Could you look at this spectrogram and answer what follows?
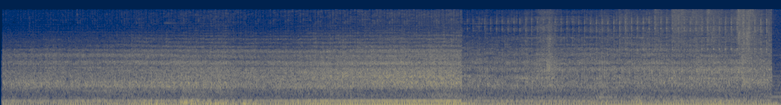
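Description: Diesel engine of a MAN hook-lift lorry running at low speed as it drives slowly up a gravel lane, a steady low engine note with a hiss over it that lessens about six seconds in.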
